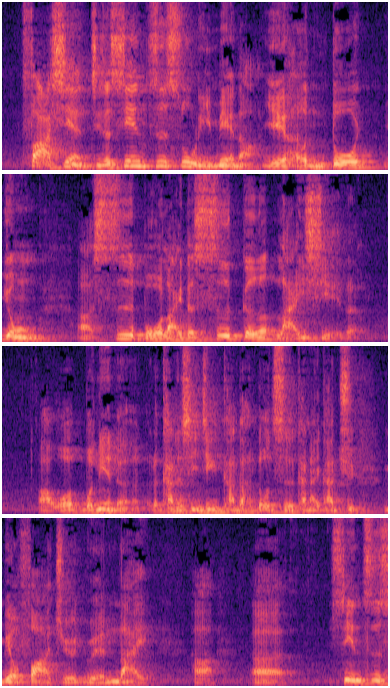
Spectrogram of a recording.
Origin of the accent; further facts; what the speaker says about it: China; 我们中国人都很多诗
